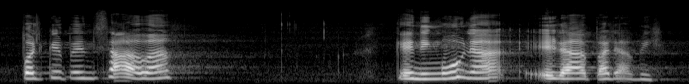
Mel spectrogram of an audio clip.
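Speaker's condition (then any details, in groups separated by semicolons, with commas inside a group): Cerebral palsy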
